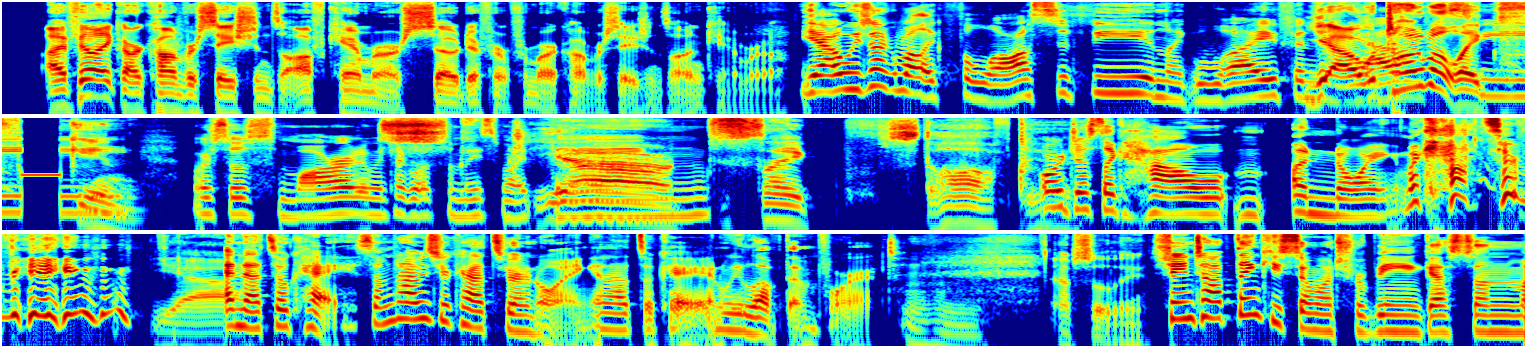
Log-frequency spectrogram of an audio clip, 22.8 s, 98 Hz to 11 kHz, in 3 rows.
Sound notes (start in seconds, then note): 6.8 beep; 15.6 laughs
